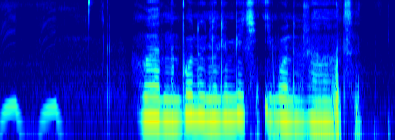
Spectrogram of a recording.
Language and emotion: Russian, sad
